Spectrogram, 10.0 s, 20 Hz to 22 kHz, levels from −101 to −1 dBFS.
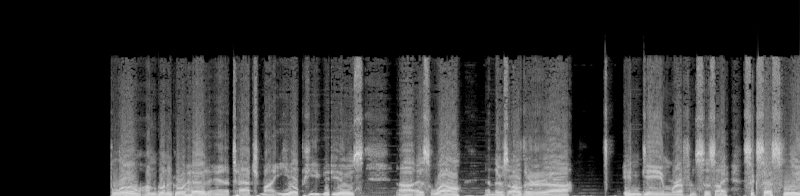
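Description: The sound fades in smoothly over roughly the first one and a half seconds, with no hard edge. At 9.01 s there is damaged data in the compressed stream. Data in one part of the encoded file is corrupted, so the decoder misreads the frame there, loses sync and hunts for the next valid frame header. The result is a very brief chirp or blip, only a few milliseconds long.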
